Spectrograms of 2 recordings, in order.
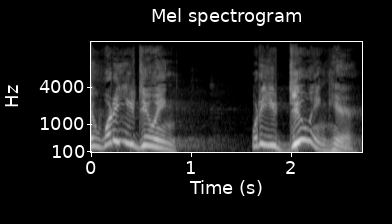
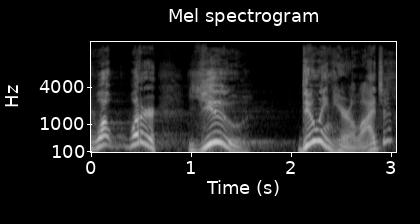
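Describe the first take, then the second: First: "What are you doing here" with "you" stressed. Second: "What, what are you" drawn out with "what" stressed slowly. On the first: God singles out Elijah, stressing "you". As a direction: lean on "you" as if singling him out. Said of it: "that's not the emphasis". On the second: Sermon reading God's question, stressing "what". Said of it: "One would be to emphasize this". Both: Shown as a demonstration.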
